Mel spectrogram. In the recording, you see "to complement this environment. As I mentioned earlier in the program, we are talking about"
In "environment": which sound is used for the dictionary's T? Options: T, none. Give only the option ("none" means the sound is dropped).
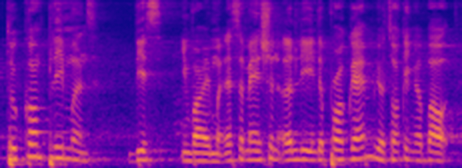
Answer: none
